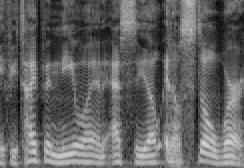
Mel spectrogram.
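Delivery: hushed voice. Speaking just between us to the other person, in a lowered voice. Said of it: "I'm lowering my voice so no one".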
